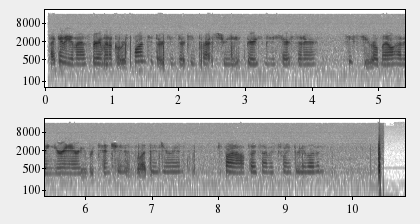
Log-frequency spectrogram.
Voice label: PAGING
